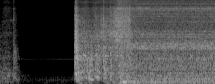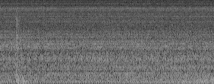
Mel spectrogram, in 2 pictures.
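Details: Truck that had been a crank-no-start, after the weak old injectors were replaced with new ones: a brief quiet, then it fires at once and settles to a steady, even idle with no stumble. Normal start and idle.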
